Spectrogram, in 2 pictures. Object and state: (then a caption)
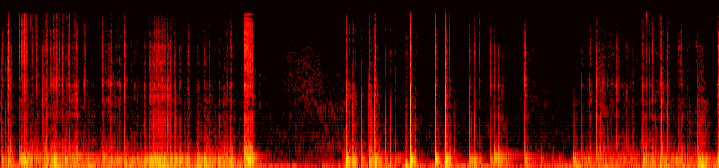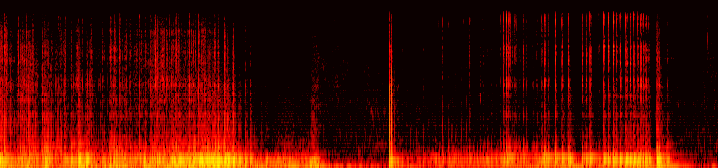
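Metal mesh microphone grille being scratched. Fingertips and nails scratch the hollow domed metal mesh grille of a silver microphone, producing a dense, low, rumbling scrape with a steady hum. Sharp clicks and taps break through, with brief quiet gaps between bursts of scratching.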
